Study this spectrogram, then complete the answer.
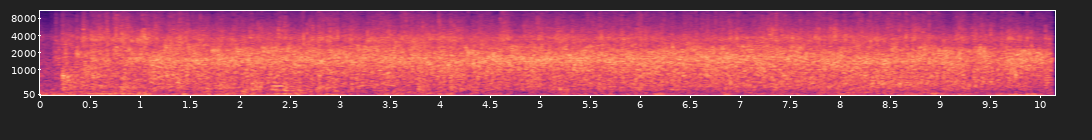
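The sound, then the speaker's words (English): Sustained, loud applause from a large standing audience at a worship service fills the whole stretch, a dense steady wash of clapping with no pauses, as if a crowd is giving a standing ovation. “can we stand and give Jeannie Shivers a round of applause”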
